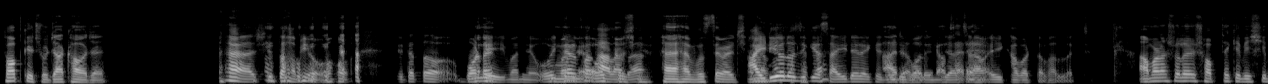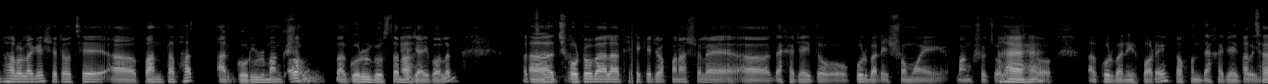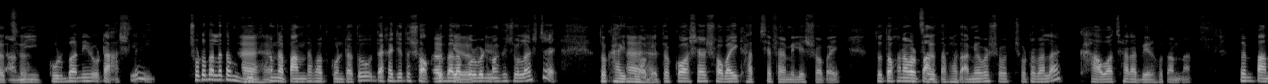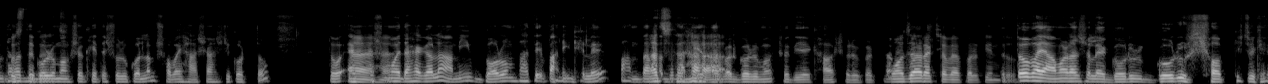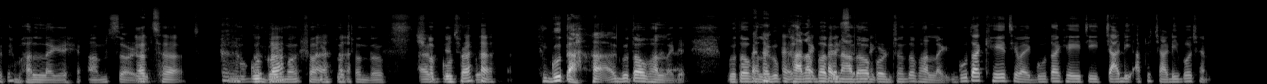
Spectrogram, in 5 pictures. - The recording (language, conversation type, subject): Bengali, unstructured, আপনি কোন ধরনের খাবার সবচেয়ে বেশি পছন্দ করেন?
- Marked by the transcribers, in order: laughing while speaking: "হ্যাঁ, সে তো আমিও"; laugh; "অবশ্যই" said as "অবশশি"; in English: "ideology"; in English: "ideological"; other background noise; laughing while speaking: "আচ্ছা"; laughing while speaking: "গরুর, গরুর, সবকিছু খেতে ভাল … মাংস অনেক পছন্দ"; chuckle; laughing while speaking: "আর গুতা?"; laughing while speaking: "আ খা খাইছেন নাকি?"; "খেয়েছি" said as "কেয়েচি"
